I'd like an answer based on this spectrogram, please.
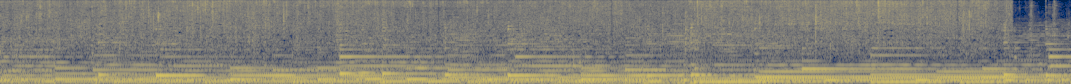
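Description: Diced potatoes and sliced mushrooms sizzling steadily in oil in a frying pan, with instrumental background music throughout. The sizzle cuts off abruptly near the end, leaving only the music.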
